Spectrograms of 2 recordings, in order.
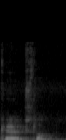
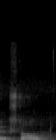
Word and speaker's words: Kirkstall: It's nice that you pronounced it correctly as well. You called it Kirkstall, because a lot of people from outside of Yorkshire look at that and go Kirkstall.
